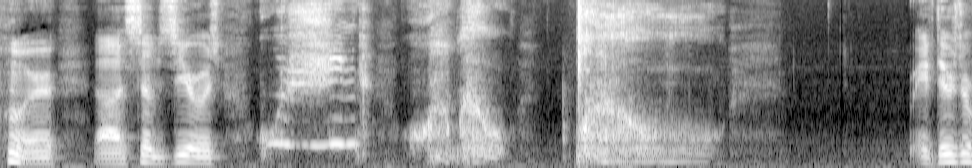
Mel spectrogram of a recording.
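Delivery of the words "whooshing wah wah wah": whoosh noise. Retold or imitated. Imitating Sub-Zero's attack sound.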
